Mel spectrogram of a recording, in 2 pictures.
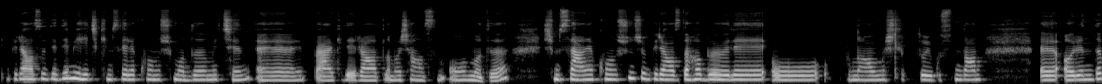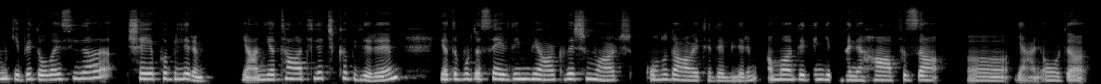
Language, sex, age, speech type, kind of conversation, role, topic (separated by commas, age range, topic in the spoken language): Turkish, female, 40-44, conversation, advice, user, Yeni bir ilişkide kendime iyi bakarken sağlıklı sınırlarımı nasıl belirleyip koruyabilirim?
